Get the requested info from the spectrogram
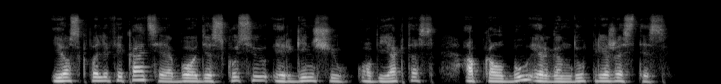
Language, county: Lithuanian, Alytus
